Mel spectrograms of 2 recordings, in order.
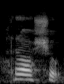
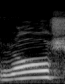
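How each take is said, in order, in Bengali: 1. এটি 'hroswo' হিসেবে বলা হয়, h সহ। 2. এটি সাধারণ 'ros' হিসেবে বলা হয়, h ছাড়া। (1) "তো রস বলবে না, হ্রস্ব" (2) "রস নয়"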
